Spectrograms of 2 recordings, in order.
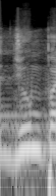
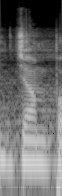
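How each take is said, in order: First: जुम्प with an u sound as in put; misread vowel. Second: जंप with a short uh vowel; correct reading. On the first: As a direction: say जुम्प with a Hindi छोटा उ. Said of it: "इसे ऐसे जुम्प नहीं पढ़ेंगे". (जुम्प में उ की मात्रा वाला उच्चारण) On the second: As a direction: say जंप to rhyme with bump. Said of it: "यहाँ पे जंप होगा". (जंप में उ नहीं, छोटे अ की आवाज़) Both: Shown as a demonstration.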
